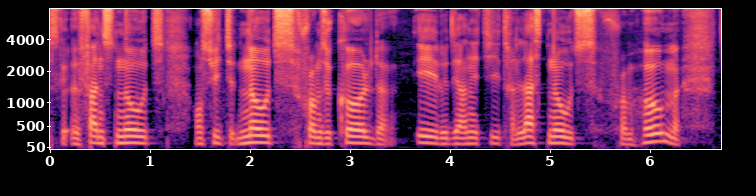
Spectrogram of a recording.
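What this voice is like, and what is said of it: Accented English pronunciation. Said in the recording (French): “Désolé pour l'accent.”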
